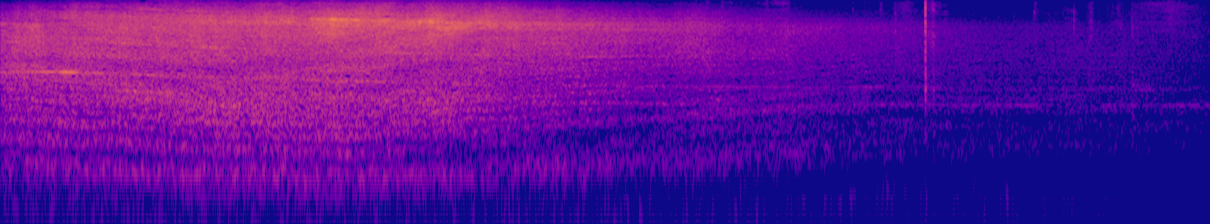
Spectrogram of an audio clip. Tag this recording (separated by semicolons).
elprat; airplanes; Deltasona; wind; airport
